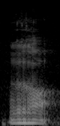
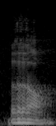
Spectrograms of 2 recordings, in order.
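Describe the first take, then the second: The two takes are said the same way.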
